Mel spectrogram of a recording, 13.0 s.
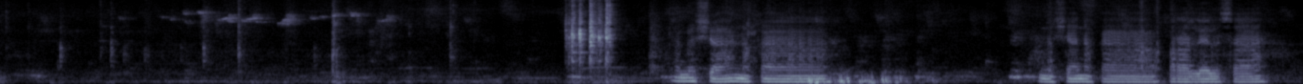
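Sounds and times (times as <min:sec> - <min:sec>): small bird chirping: 0:00.1 - 0:05.5.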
